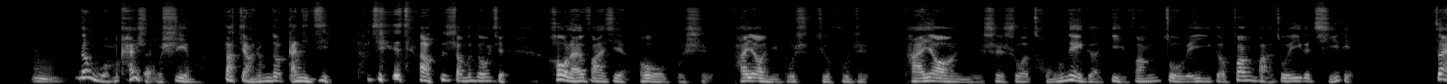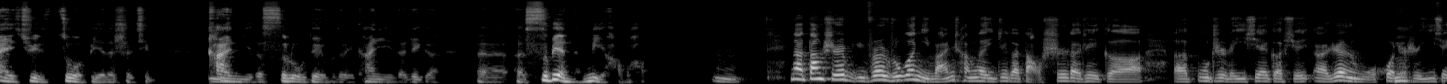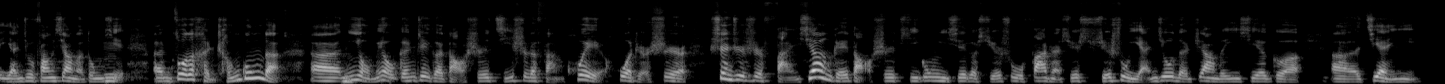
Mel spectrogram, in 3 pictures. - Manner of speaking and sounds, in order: other background noise; laughing while speaking: "他讲了什么东西"; "比方" said as "比fer"
- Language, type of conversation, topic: Chinese, podcast, 怎么把导师的建议变成实际行动？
